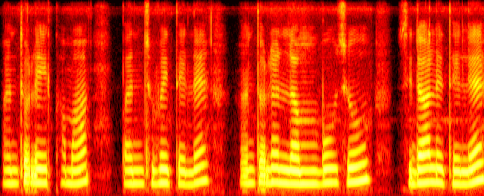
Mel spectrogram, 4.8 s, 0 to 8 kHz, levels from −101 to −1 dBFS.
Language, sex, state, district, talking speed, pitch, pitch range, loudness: Wancho, female, Arunachal Pradesh, Longding, 175 wpm, 205 Hz, 200-215 Hz, -18 LUFS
